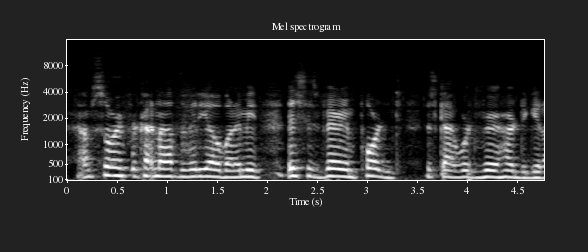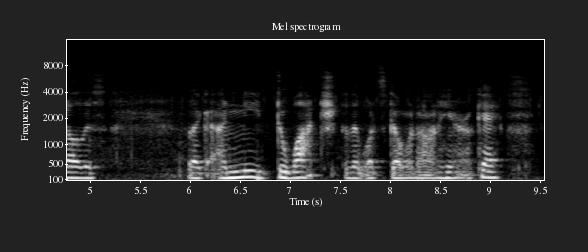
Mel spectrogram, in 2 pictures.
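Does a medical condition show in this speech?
No.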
